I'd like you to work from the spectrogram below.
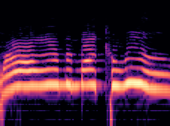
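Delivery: very high, loud, squeaky puppet voice. Urged by another speaker to do it, the speaker answers in an Elmo voice. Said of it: "Elmo says".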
